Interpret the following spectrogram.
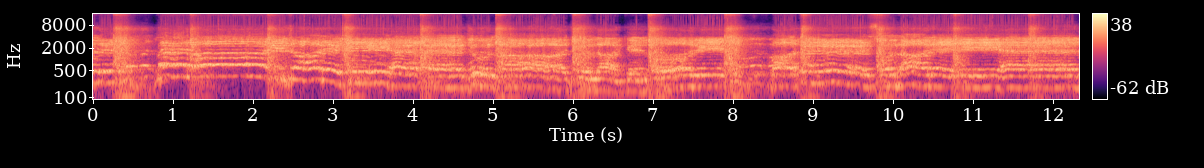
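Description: A group of men chanting an Urdu noha (mourning lament) in unison, kept in time by rhythmic chest-beating (matam): sharp hand-on-chest strikes about three every two seconds under the singing.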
